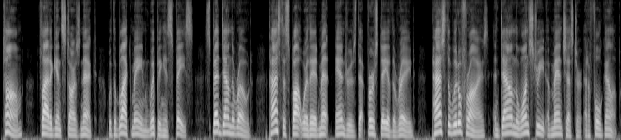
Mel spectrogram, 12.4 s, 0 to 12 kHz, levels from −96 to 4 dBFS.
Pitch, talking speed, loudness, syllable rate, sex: 150 Hz, 210 wpm, -20 LUFS, 5.1 syllables/s, male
